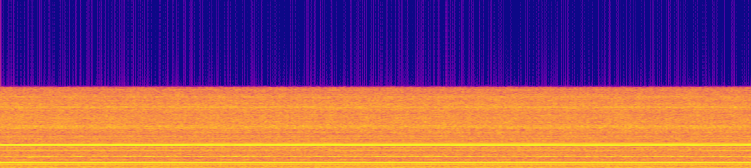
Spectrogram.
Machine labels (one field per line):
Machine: pump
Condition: normal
